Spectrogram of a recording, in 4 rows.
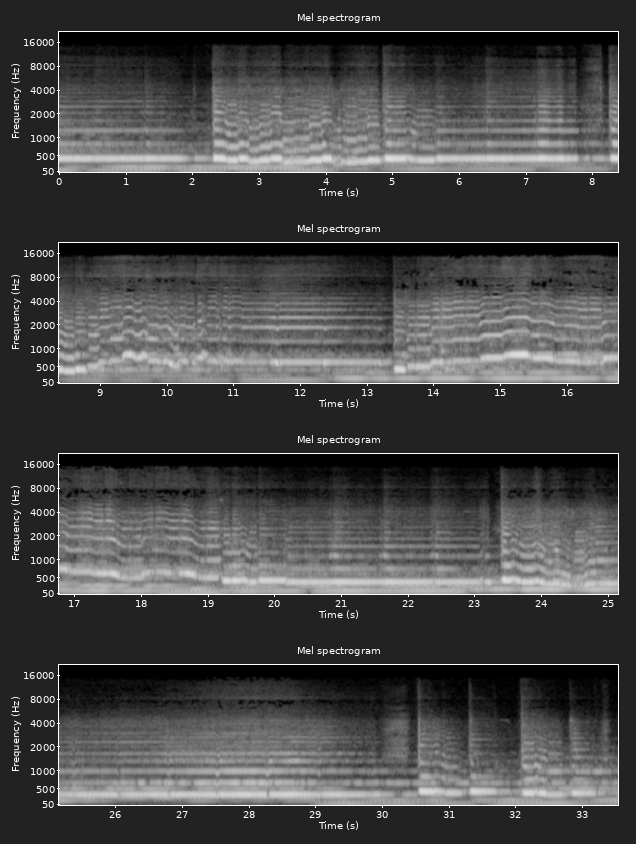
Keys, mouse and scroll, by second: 2.3 Home, 4.5 click, 7.8-11.3 drag, 12.6-14.6 drag, 16.9 right click, 17.7-28.5 drag, 28.5 alt+scroll up 1, 32.6 click.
